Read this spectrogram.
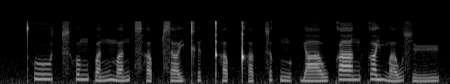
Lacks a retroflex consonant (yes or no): yes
